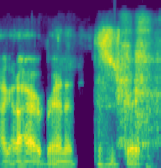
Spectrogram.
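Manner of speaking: half-whispered under the breath. Mid-conversation aside that the speaker admits may not reach the mic, half-whispering. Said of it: "I'm whispering".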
